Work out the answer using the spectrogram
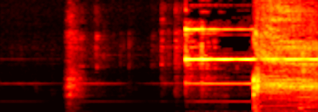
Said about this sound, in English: So a guy trained his two cats to ring a bell every time they wanted a treat. It's one of those videos you just get caught watching over and over again.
